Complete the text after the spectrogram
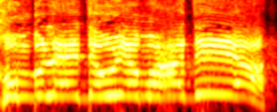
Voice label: inform incoming grenade, english battlechatter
